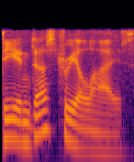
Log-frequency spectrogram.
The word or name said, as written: deindustrialize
